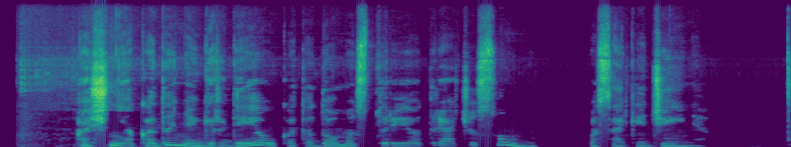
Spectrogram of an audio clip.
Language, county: Lithuanian, Kaunas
